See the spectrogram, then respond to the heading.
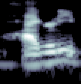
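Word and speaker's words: Heagerty: my name is Matt Haggerty, but it's spelled M-A-T, H-E-A-G-E-R-T-Y.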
